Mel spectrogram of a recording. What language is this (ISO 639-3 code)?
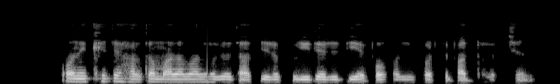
ben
